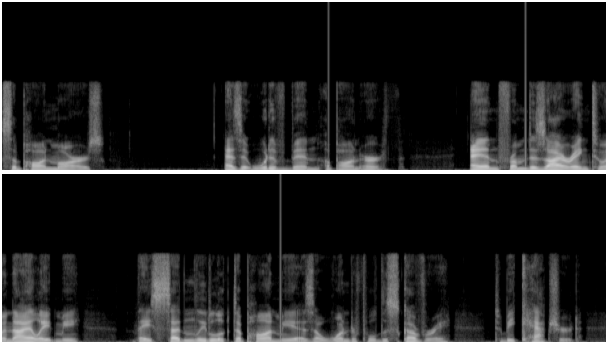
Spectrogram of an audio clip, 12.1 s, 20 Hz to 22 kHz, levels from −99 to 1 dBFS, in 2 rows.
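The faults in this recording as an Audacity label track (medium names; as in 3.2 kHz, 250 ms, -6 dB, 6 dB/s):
3.260000	3.260000	pop -20 dBFS
5.230000	5.230000	pop -14 dBFS
8.820000	8.820000	pop -15 dBFS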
